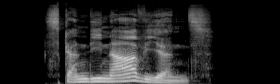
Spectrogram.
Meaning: genitive of Skandinavien
- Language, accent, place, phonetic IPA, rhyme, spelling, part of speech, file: German, Germany, Berlin, [skandiˈnaːvi̯əns], -aːvi̯əns, Skandinaviens, noun, De-Skandinaviens.ogg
